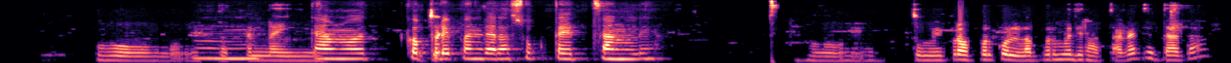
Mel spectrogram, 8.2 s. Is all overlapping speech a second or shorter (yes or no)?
yes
